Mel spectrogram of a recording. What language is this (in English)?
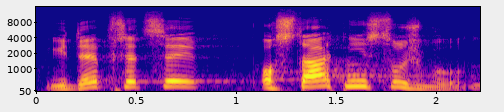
Czech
